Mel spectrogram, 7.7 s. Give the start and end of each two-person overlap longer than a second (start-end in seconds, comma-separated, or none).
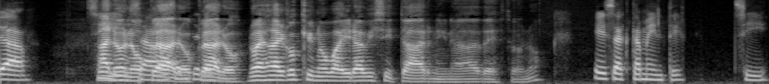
0.9-2.4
